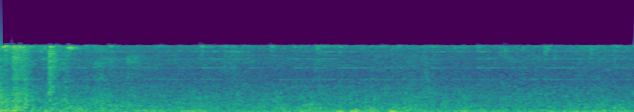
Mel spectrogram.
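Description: MRS Logística freight train's container wagons rolling past, wheels clattering sharply over the rail joints in the first second, then a steady rolling rumble with a couple of low thumps.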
